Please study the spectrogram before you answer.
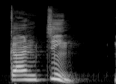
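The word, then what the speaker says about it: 깐찡 (干净): 깐찡. 네, 일성사성 깐찡입니다.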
